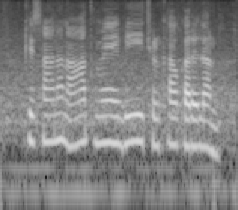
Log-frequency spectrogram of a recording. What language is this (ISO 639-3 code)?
bho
